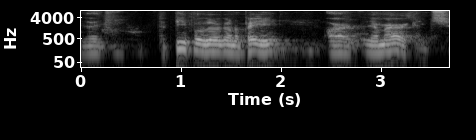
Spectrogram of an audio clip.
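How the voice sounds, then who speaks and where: A fairly high-pitched man's voice with a dark, mellow tone, fairly even intonation and a fairly quick pace. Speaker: military veteran, former air traffic controller. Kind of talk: interview.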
